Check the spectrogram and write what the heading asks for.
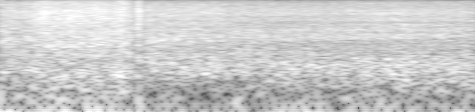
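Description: Large lake waves breaking and washing over a rocky cobble shore: a steady rushing surf noise, with a low rumble of wind on the microphone underneath.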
